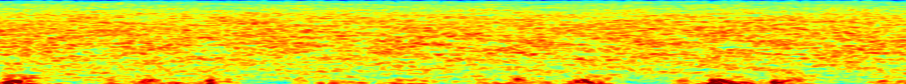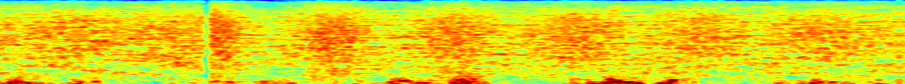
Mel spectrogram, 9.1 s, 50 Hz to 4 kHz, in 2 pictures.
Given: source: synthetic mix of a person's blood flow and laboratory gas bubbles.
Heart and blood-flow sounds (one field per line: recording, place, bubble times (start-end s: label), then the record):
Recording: Doppler ultrasound of blood flow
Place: precordium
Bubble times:
no bubbles
From the record:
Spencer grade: 0 (complete lack of bubble signals)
